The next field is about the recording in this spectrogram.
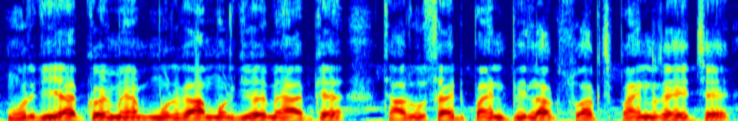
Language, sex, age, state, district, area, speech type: Maithili, male, 45-60, Bihar, Madhubani, rural, spontaneous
